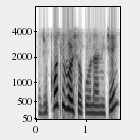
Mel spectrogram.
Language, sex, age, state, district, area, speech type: Nepali, female, 30-45, West Bengal, Kalimpong, rural, conversation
